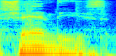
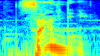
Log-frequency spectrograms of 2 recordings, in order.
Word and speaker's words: Shandy: I think what she's going to tell you is the H is silent. She's from the Middle East, and it's just Sandy.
